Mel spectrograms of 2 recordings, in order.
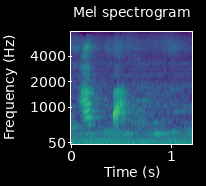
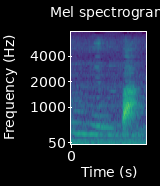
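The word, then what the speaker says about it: أنت: Orang Mekah kalau bilang kamu berbunyi anta. Kalau orang Madinah lain lagi. Yang pribumi ya, berbunyi. Lafaznya itu hamzahnya di bawah, inta. Orang Madinah kalau bilang kamu berbunyi inta. Kalau orang Mekah anta. Orang Madinah inta.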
